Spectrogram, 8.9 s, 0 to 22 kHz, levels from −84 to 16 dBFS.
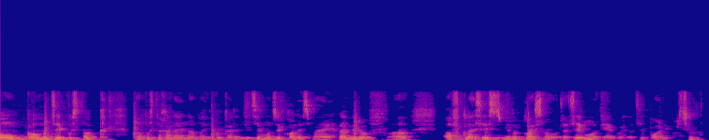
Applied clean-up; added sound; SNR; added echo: classical method Wiener filter.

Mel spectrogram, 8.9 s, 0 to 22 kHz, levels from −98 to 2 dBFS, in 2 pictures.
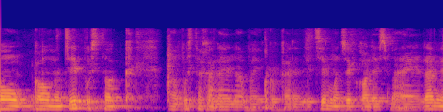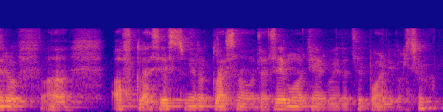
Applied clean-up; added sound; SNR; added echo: neural mask model Resemble Enhance denoiser.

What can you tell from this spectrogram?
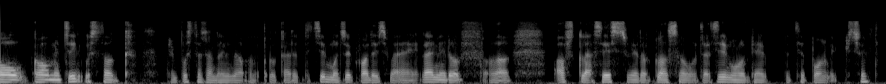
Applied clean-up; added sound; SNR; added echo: neural diffusion model UNIVERSE++.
